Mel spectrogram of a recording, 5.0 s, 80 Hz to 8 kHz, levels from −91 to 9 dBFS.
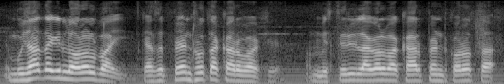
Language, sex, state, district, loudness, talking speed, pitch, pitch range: Bhojpuri, male, Bihar, East Champaran, -16 LUFS, 200 wpm, 165 Hz, 145-190 Hz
